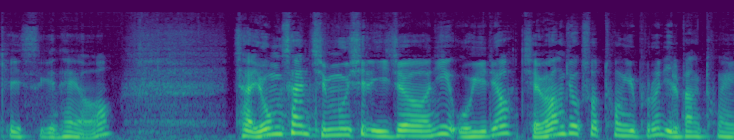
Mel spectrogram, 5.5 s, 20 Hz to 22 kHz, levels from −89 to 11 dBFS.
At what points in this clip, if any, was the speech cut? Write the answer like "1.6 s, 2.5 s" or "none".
none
